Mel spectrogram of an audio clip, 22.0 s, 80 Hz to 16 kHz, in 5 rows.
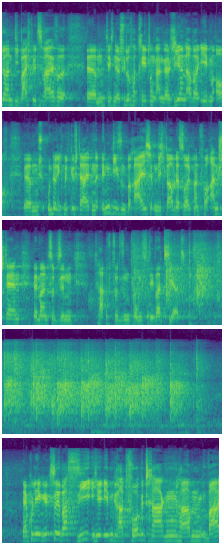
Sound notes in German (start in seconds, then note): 12.0 Beifall bei dem BÜNDNIS 90/DIE GRÜNEN und der CDU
